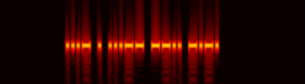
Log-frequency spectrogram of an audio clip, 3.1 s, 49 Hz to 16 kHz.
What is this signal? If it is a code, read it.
Morse code, heard as a keyed tone, about 44 wpm, 690 Hz. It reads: VE3ZC
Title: DXCC-100 Call Signs - 5 Characters - 45wpm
